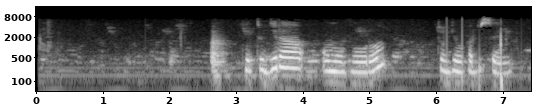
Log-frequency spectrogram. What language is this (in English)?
Kinyarwanda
